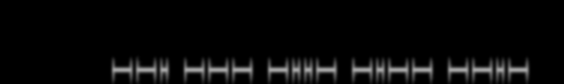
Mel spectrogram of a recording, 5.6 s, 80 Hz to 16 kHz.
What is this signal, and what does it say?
Morse code, heard as a keyed tone, about 20 wpm, 700 Hz. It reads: GOXYQ
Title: Code Groups - 5 Letter:Numbers - 20wpm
